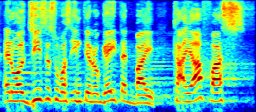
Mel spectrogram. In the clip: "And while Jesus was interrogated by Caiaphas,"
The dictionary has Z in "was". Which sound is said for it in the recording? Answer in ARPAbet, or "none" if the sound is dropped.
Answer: S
